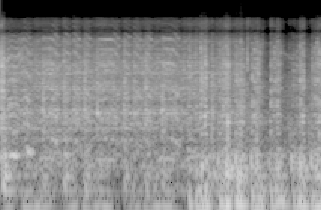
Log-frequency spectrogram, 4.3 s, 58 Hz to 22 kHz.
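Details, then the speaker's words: Jeep XJ with AW4 automatic, 40 psi oil pressure on a gauge, quit running: heavy, low, uneven chugging as it cranks but never catches; it is out of gas, and the owner suspects hydraulic lifters pumping up and holding valves open. "It's out of gas. I think the hydraulic lifters are pumping up and holding the valves open."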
